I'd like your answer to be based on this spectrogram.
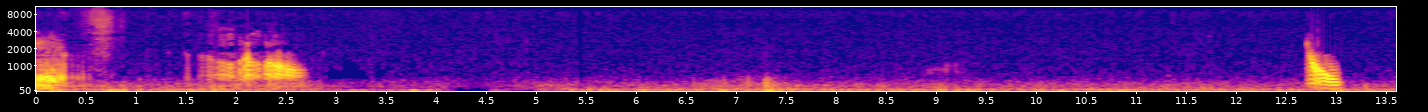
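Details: Hungry young woman's stomach: a few gurgling, squeaky rumbles separated by quiet stretches; hunger growling, normal gut sound (borborygmi).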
